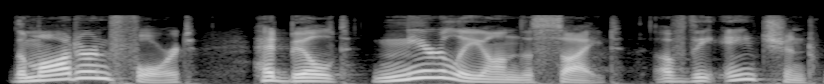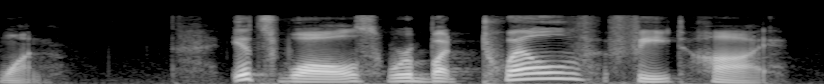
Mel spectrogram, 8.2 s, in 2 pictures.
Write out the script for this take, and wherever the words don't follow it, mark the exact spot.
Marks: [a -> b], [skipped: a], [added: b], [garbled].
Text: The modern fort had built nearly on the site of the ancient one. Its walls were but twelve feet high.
The modern fort had built nearly on the site of the ancient one. Its walls were but twelve feet high.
